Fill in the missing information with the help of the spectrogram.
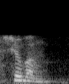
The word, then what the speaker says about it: Shubham: It's Shubham.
